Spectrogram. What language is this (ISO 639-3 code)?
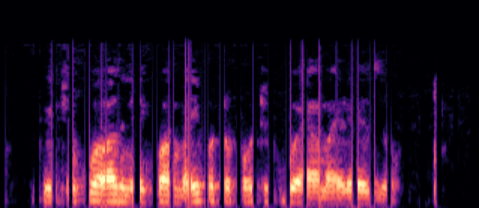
swa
